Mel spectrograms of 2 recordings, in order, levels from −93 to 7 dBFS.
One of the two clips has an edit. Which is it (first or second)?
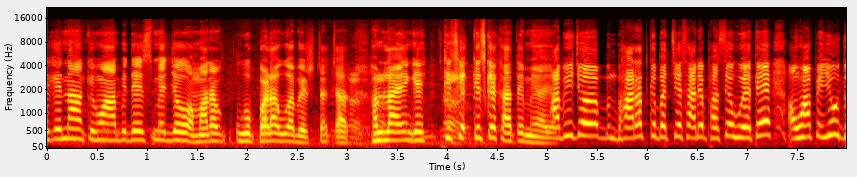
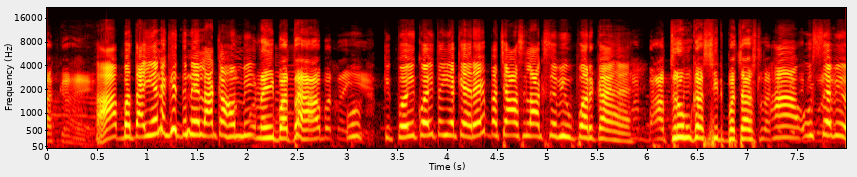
first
